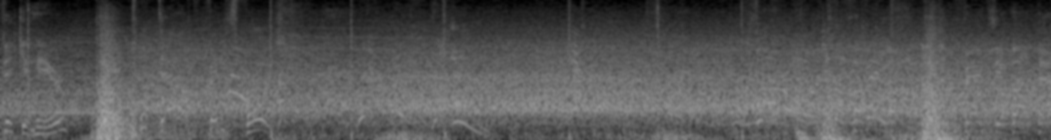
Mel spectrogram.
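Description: Bodies slam heavily onto a wrestling ring mat.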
